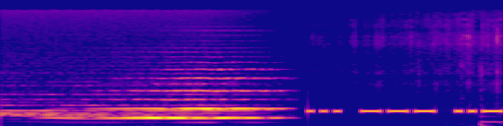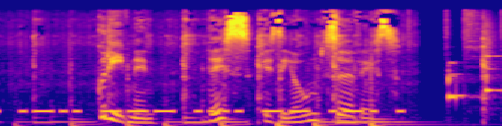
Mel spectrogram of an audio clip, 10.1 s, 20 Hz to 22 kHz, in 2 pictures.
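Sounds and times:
low hum: 0.0 - 9.2
morse code beeps: 3.1 - 9.2.

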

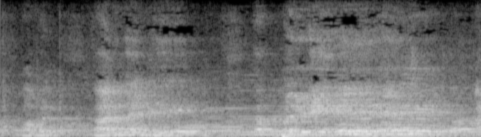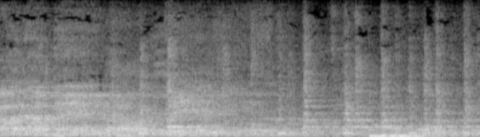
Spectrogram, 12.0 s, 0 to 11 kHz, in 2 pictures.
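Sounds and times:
harmonium: 0.0 - 12.0
person singing a hymn: 1.2 - 9.6.

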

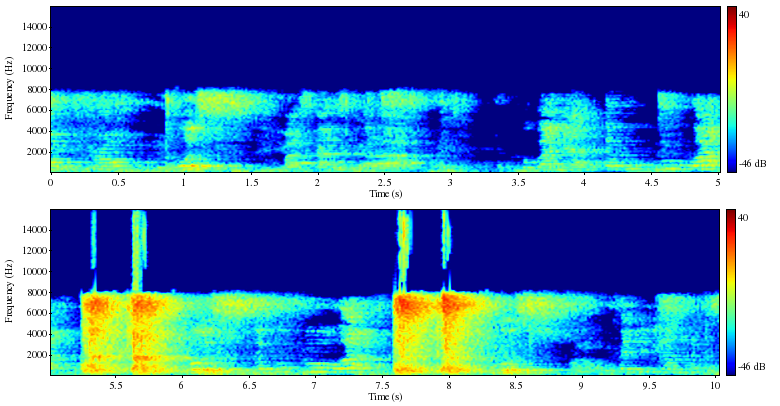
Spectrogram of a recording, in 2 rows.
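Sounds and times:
voices chanting a response: 0.0 - 1.6, 4.9 - 9.0
students clapping in unison: 5.2 - 6.3, 7.6 - 8.6.

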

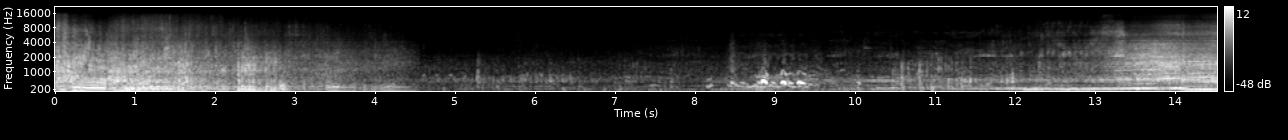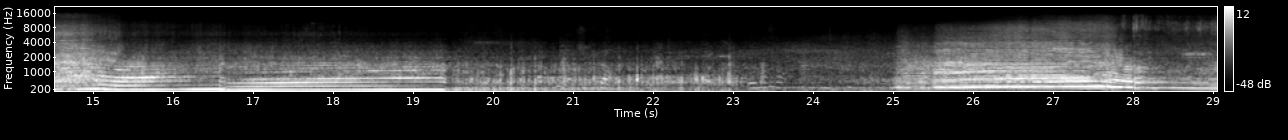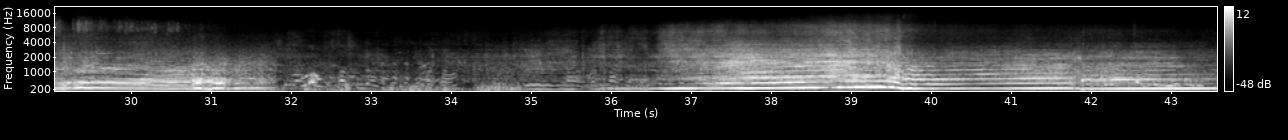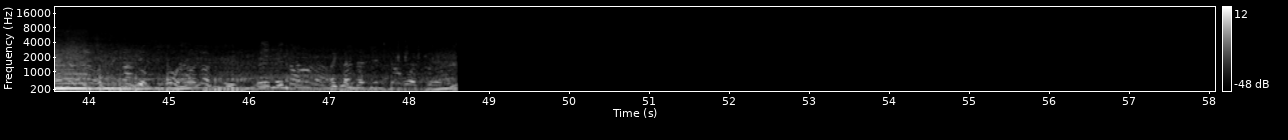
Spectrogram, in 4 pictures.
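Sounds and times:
rally cars passing at full throttle: 0.0 - 48.6.

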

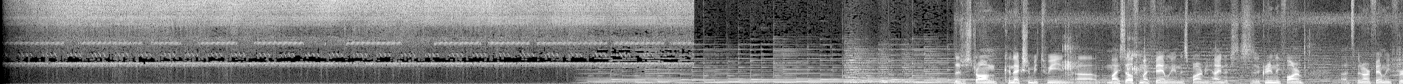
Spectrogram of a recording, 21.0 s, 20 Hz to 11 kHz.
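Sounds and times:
insects trilling: 0.1 - 10.4
pulsed insect call: 0.1 - 10.4
soft piano music: 8.6 - 21.0.

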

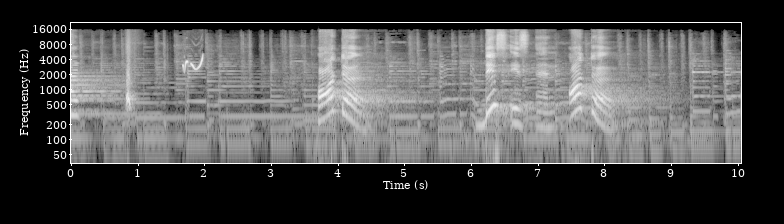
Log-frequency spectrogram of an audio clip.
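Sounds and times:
background music with sustained notes: 0.0 - 10.0
high chirp-like whistle: 1.7 - 2.1.

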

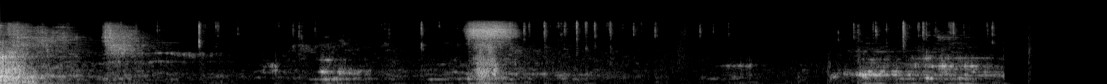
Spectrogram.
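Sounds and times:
laptop keyboard clicking: 1.5 - 3.2, 4.2 - 7.4, 8.3 - 10.1
loud hissing rush: 4.6 - 6.1.

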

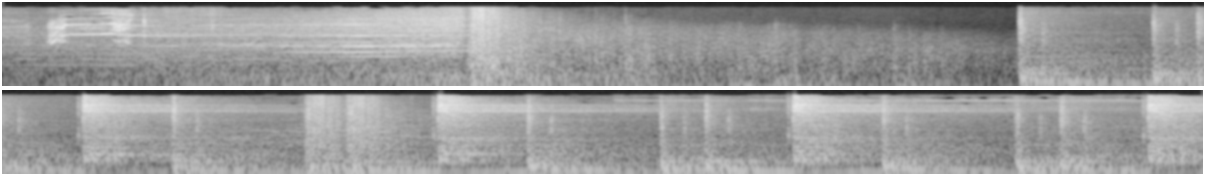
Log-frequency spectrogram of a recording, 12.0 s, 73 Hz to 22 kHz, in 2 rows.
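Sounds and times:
girl screaming: 0.0 - 1.5
trailer music: 0.0 - 2.8, 5.1 - 12.0
loud drums: 5.1 - 12.0.

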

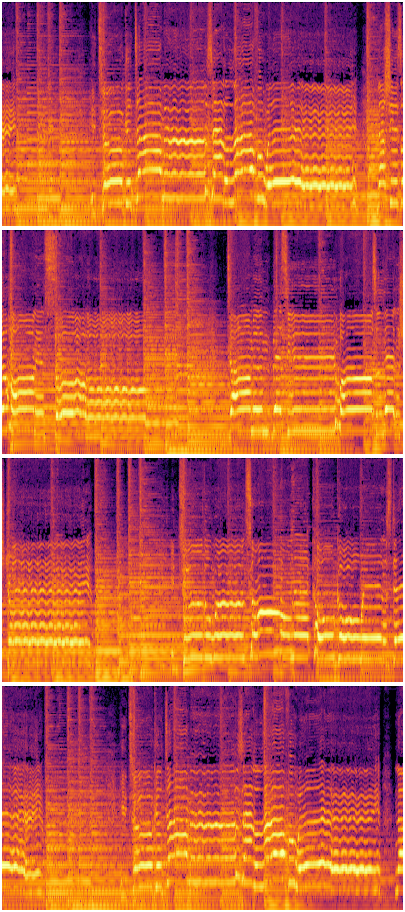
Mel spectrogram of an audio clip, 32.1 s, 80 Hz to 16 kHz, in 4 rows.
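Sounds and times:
woman singing with vibrato: 0.0 - 0.4, 1.6 - 11.6, 12.4 - 18.0, 19.2 - 25.1, 26.2 - 32.0
acoustic guitars strummed: 0.0 - 32.0.

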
